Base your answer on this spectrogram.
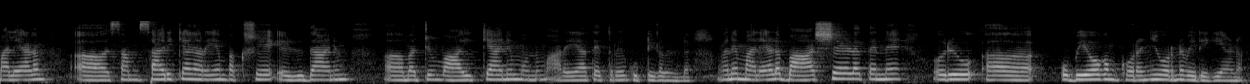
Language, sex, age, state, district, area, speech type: Malayalam, female, 30-45, Kerala, Palakkad, rural, spontaneous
